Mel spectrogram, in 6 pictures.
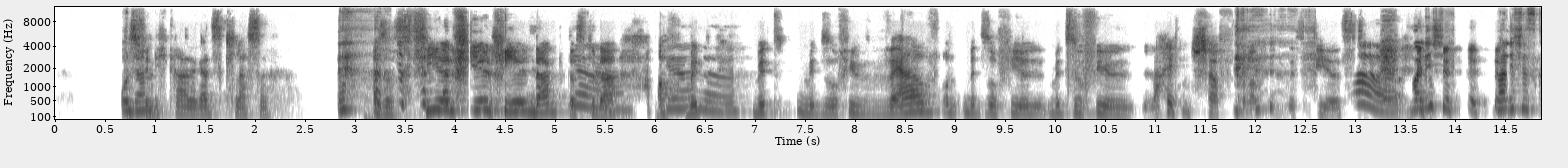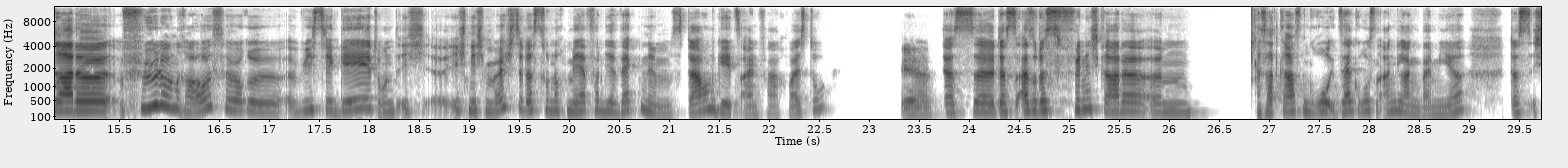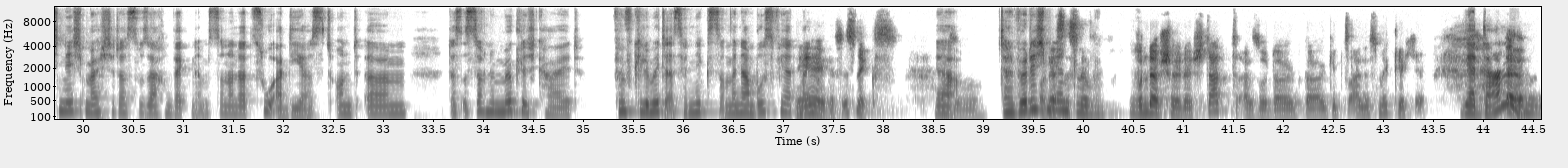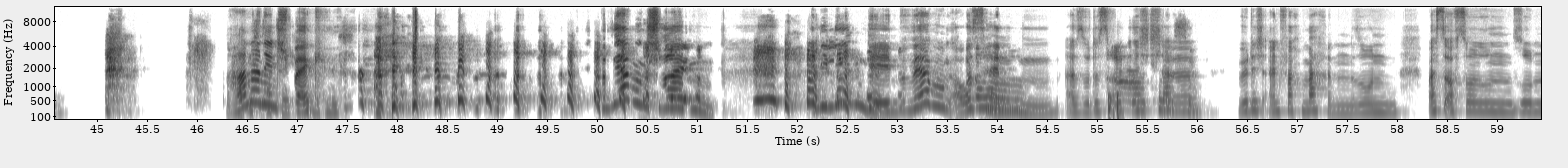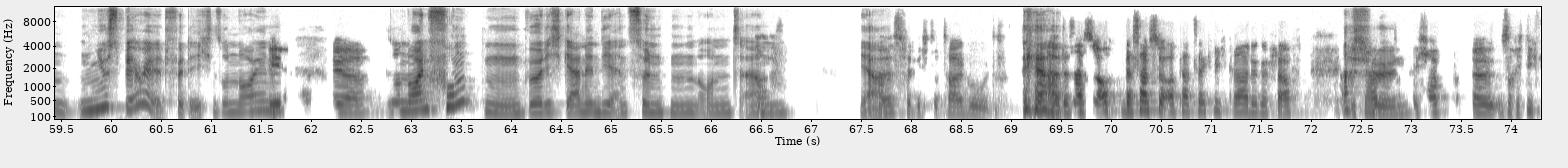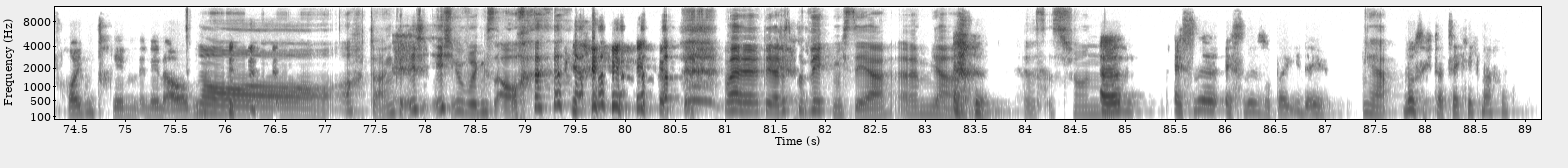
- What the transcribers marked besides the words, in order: laugh; other background noise; chuckle; chuckle; laugh; chuckle; "aushändigen" said as "aushänden"; laugh; in English: "New Spirit"; unintelligible speech; laughing while speaking: "Ja"; drawn out: "Oh"; chuckle; laugh; cough
- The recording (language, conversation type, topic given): German, advice, Welche starken Geldsorgen halten dich nachts wach und lassen dich grübeln?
